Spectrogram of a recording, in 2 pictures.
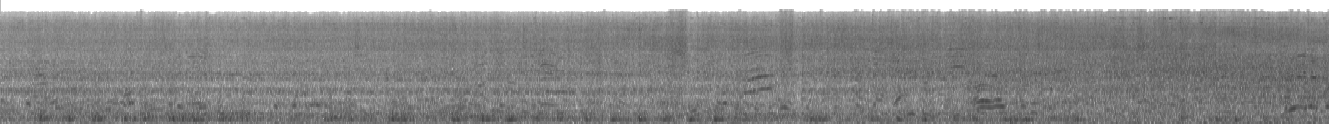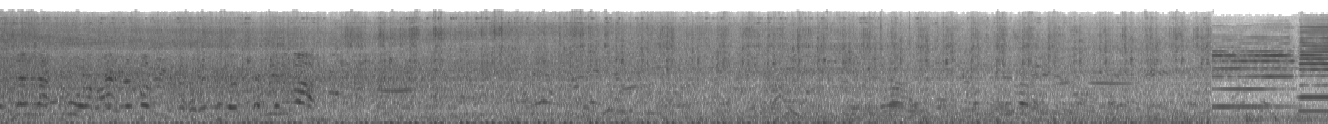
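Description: An old truck engine idles with a low rumble.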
